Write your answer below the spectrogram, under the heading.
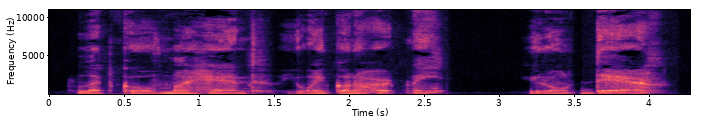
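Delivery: sneering, low-voiced. A narrator reads the big enforcer's reply, low sneering voice. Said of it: "Pound sneered, in a voice so low".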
